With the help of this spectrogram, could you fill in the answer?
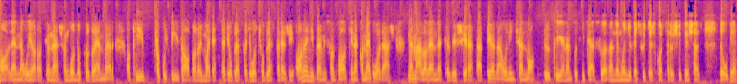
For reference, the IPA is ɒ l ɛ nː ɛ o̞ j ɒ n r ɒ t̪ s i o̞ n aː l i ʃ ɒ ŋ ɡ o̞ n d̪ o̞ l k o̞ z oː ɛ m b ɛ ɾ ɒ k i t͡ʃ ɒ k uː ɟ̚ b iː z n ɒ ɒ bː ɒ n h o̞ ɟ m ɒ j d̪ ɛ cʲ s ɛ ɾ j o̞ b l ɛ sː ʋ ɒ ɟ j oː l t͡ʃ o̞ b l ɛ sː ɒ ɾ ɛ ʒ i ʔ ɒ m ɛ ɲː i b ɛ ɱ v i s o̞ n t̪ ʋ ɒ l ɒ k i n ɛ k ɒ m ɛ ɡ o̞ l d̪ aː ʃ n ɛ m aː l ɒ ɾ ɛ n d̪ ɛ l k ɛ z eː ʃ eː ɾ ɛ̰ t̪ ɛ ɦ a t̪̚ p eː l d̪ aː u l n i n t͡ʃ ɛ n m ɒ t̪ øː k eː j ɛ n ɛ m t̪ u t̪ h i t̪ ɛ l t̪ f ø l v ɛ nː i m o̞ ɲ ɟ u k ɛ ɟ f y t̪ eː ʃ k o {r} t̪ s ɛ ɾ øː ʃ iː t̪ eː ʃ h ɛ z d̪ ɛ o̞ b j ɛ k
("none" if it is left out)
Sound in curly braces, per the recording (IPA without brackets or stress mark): r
